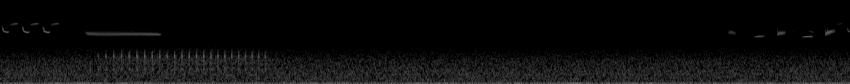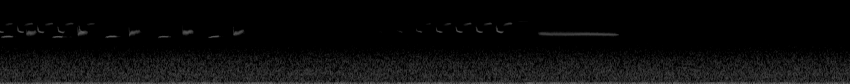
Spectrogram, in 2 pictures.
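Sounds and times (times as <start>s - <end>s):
small bird chirping: 0.0s - 2.4s, 7.5s - 11.0s, 12.4s - 14.7s
background hiss: 0.0s - 17.0s.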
